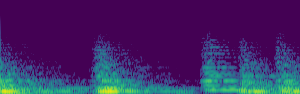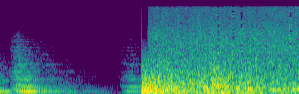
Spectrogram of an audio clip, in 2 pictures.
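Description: A video game thunderstorm: deep rolling thunder swells in several waves, then heavy rain suddenly pours in as a loud, dense hiss that continues to the end.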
